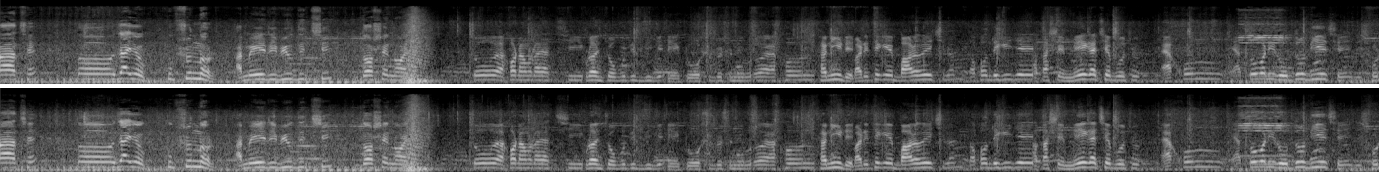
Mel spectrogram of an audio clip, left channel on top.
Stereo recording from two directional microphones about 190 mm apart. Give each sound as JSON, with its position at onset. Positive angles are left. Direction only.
{"t": 0.0, "sound": "speech", "side_deg": 10}
{"t": 0.8, "sound": "speech", "side_deg": 0}
{"t": 4.8, "sound": "speech", "side_deg": -10}
{"t": 7.6, "sound": "speech", "side_deg": -15}
{"t": 12.5, "sound": "speech", "side_deg": -10}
